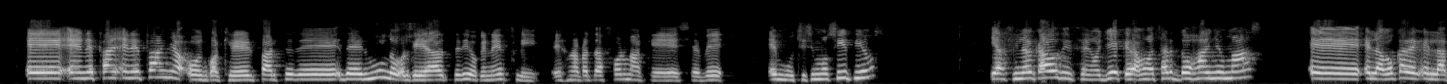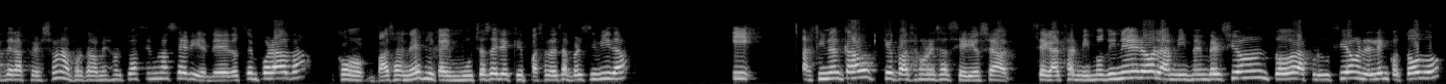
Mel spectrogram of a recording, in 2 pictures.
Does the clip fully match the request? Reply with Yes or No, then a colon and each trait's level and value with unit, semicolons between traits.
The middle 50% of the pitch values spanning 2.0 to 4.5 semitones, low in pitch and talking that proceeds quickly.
No: average, 4.2 semitones; high, 245 Hz; fast, 210 wpm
